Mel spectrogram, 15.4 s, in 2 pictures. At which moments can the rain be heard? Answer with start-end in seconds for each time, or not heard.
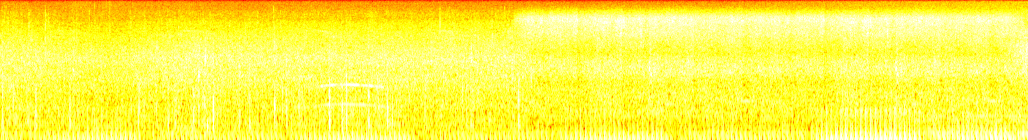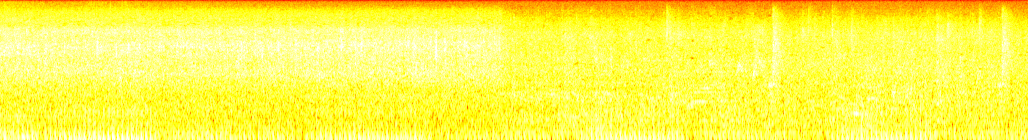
0.0-15.3.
